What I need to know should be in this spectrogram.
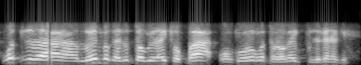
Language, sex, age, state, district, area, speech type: Manipuri, male, 60+, Manipur, Kangpokpi, urban, conversation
